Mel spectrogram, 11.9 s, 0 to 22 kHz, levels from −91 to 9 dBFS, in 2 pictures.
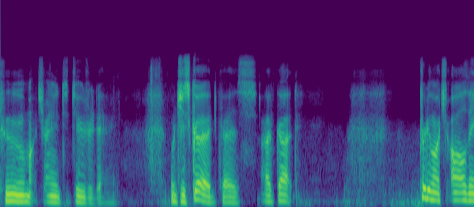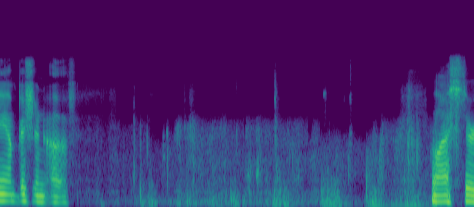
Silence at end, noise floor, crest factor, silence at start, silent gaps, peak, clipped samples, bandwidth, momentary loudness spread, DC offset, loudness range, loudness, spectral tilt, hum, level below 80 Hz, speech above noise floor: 0 s; -57 dBFS; 18 dB; 0 s; none; 0 dBFS; under 0.1%; 7.2 kHz; 16 LU; under 0.1%; 9 LU; -15 LUFS; -7.5 dB/octave; none; -50 dBFS; 42 dB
